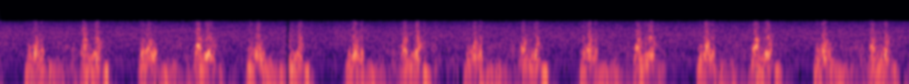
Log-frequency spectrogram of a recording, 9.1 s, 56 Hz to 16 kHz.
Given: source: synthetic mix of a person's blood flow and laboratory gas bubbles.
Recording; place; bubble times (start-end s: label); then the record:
Doppler ultrasound of blood flow; precordium
4.20-4.59 s: bubbles
From the record:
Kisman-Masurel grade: 111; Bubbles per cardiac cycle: 1 to 2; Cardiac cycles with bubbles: 1 to 10%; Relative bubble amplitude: barely perceptible (0.100 to 0.250); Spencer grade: 1 (occasional bubble signal discernible with the cardiac motion signal, with majority of cardiac periods free of bubbles); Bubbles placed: anywhere in the cardiac cycle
